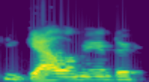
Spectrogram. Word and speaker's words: gallander: anything about it so I know they call that machine a gallander spelled like salamander but with a G gallander and there's still one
